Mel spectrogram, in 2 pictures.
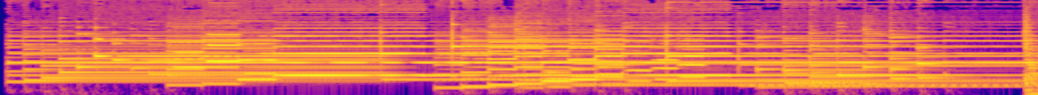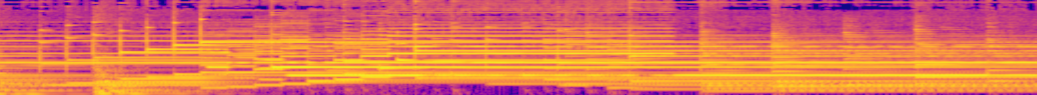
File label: dectet; hollington; barnaby hollington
